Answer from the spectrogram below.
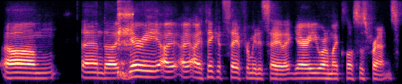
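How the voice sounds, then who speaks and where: A middle-aged man with a slightly high voice hosts a casual podcast. His talk is natural and unscripted, friendly and self-deprecating. The recording is a bit dull and lo-fi. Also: fairly even intonation, normal speed, creaky, darkish tone, smooth. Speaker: podcast host interviewing a friend. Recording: dull lo-fi sound.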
